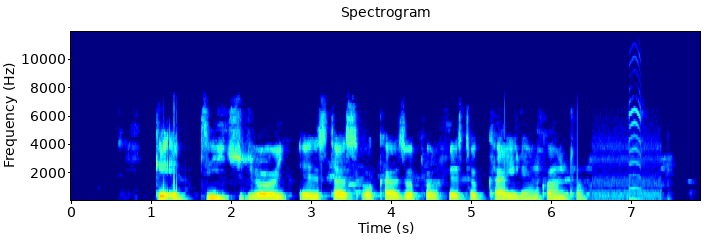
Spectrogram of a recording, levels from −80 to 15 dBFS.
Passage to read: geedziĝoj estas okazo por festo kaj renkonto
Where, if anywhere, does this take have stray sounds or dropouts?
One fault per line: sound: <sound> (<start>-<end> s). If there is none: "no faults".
sound: squeak (6.9-7.2 s)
